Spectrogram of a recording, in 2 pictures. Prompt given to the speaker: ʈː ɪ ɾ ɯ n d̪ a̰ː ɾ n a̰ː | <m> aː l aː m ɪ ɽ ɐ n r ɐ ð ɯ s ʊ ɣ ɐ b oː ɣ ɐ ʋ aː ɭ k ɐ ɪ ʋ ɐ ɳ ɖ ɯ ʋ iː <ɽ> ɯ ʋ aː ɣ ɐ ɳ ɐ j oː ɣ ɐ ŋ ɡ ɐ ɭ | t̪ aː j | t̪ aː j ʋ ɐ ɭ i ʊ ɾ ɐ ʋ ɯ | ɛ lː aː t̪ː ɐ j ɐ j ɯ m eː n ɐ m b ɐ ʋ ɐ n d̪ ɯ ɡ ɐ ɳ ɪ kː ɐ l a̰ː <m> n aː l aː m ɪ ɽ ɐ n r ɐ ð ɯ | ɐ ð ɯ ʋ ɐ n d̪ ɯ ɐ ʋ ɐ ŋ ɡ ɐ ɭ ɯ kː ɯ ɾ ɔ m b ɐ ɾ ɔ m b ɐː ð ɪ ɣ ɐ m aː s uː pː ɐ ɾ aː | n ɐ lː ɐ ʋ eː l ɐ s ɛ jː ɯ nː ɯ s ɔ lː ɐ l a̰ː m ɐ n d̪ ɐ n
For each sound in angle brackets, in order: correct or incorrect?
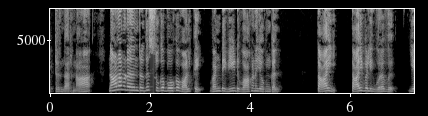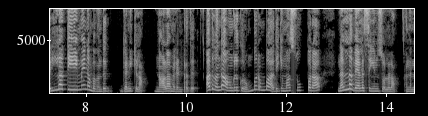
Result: incorrect, correct, correct

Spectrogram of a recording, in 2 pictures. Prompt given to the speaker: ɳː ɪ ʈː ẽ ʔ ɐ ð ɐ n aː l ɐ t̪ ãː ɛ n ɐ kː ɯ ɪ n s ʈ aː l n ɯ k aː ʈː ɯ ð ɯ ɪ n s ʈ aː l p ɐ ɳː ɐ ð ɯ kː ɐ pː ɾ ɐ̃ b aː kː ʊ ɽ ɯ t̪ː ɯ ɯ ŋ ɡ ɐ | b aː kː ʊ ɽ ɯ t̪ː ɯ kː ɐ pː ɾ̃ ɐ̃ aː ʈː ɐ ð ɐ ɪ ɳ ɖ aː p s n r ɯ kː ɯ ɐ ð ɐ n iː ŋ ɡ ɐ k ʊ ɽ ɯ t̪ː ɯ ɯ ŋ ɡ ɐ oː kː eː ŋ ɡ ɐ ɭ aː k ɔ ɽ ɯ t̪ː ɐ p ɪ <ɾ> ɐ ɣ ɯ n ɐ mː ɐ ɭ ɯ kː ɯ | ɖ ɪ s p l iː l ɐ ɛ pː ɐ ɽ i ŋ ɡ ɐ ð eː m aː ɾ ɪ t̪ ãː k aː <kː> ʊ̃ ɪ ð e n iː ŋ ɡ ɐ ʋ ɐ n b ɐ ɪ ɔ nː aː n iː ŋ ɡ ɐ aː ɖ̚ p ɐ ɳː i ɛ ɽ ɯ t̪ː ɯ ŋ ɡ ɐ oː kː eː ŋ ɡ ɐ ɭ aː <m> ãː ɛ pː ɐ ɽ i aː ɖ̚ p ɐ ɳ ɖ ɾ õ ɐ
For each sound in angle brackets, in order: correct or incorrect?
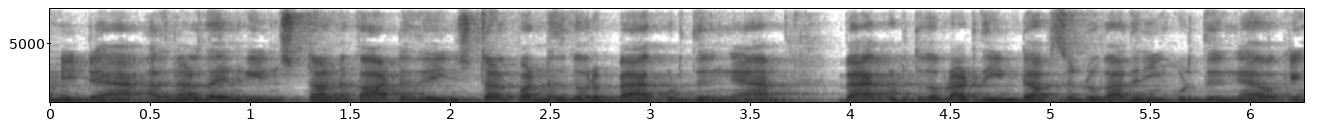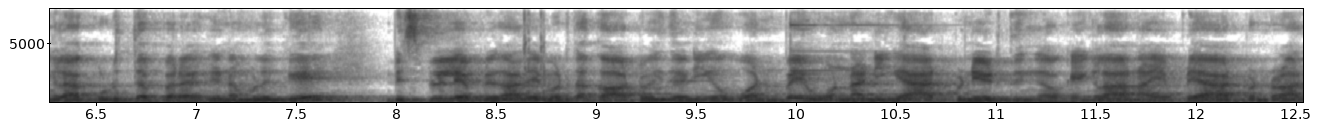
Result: correct, incorrect, incorrect

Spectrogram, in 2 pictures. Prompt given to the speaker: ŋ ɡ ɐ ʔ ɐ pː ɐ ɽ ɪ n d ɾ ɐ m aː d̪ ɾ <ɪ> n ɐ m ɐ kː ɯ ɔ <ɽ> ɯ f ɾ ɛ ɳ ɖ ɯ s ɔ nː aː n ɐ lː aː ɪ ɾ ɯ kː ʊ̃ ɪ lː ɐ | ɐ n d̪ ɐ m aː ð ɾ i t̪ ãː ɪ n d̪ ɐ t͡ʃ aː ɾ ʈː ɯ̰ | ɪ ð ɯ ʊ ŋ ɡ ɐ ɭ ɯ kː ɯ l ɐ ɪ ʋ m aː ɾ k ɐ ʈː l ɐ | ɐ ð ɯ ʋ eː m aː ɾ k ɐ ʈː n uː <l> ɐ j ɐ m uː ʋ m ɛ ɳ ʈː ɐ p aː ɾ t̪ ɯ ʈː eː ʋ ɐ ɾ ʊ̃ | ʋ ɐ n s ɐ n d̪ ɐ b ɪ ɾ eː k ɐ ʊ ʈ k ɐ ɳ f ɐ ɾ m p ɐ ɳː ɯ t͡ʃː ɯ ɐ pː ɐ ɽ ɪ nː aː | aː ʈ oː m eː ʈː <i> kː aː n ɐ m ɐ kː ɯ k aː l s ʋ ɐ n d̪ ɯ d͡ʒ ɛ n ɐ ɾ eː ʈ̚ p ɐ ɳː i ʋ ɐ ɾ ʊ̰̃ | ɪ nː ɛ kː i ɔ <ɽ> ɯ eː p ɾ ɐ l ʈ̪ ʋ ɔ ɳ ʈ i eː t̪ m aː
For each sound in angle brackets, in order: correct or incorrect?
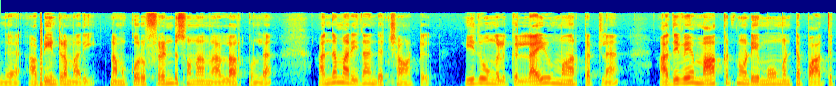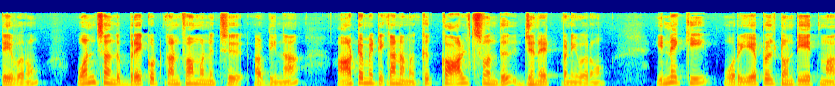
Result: incorrect, incorrect, incorrect, incorrect, incorrect

